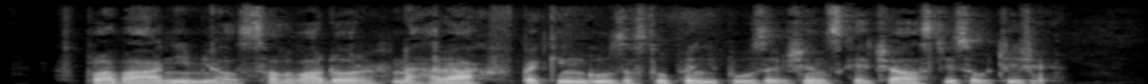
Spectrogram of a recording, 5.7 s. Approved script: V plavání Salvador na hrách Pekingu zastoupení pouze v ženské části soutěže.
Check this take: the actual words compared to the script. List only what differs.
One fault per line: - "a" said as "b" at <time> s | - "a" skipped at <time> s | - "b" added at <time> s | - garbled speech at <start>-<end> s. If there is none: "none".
- "měl" added at 0.9 s
- "v" added at 2.5 s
